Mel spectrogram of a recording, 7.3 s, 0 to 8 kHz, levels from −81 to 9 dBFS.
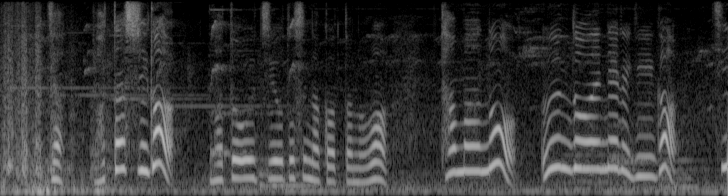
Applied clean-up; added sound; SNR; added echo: none; Bird; 13 dB; none.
